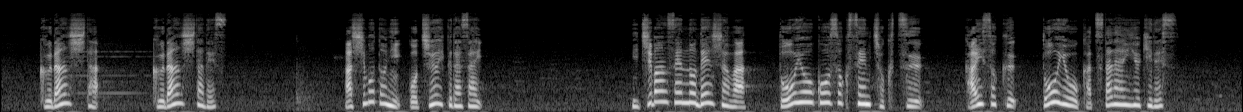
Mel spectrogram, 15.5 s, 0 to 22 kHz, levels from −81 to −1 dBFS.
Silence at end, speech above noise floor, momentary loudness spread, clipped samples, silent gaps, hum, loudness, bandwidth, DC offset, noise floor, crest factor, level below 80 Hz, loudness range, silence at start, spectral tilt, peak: 0.9 s; 37 dB; 11 LU; under 0.1%; none; none; -19 LUFS; 13.5 kHz; under 0.1%; -55 dBFS; 20 dB; -66 dBFS; 5 LU; 0.5 s; -4.5 dB/octave; 0 dBFS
